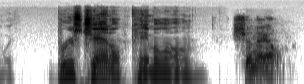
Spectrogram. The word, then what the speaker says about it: Channel: Chanel. I know it's spelled Channel, but he says it's Chanel.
